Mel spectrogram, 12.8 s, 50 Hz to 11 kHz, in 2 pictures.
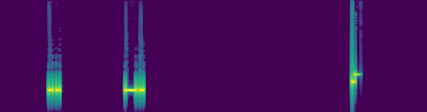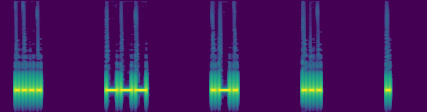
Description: Morse code, heard as a keyed tone, about 22 wpm, spaced as for 8 wpm, 700 Hz. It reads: IN HORSE
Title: 6x Character Spacing - Top 300 Words - 22wpm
